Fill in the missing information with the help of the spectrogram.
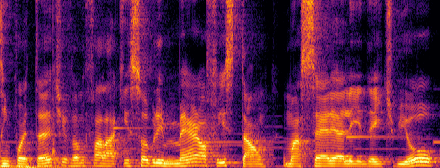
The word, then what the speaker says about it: Mare of Easttown: Chegou chegando uh, é, Mare of Easttown.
